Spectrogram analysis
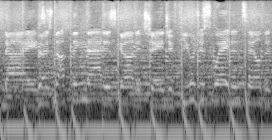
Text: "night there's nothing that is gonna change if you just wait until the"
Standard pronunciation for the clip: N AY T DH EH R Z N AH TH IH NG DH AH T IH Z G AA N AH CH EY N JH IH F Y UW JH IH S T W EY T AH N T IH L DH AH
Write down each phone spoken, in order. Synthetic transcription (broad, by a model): N AY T DH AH R Z N AH TH IH NG DH AH T IH Z G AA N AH CH EY N JH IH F Y UW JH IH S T W EY T AH N T IH L DH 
